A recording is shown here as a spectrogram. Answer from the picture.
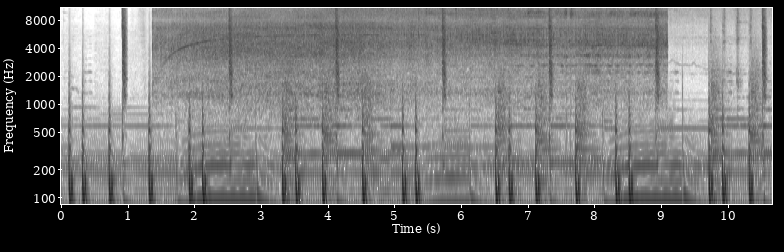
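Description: Angle grinder with a 100-grit flap disc sanding the lip of an aluminium car wheel. It spins up about a second in, runs steadily, and stops near the end. Background music with a steady beat plays underneath.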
